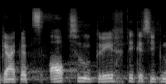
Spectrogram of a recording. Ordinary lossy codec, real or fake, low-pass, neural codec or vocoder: AAC, 64 kbps; fake; 14.4 kHz; codec, 44.1 kHz, 2.6 kbps, SNAC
